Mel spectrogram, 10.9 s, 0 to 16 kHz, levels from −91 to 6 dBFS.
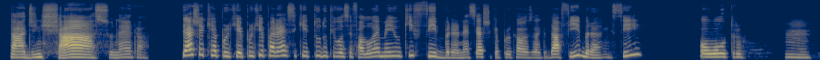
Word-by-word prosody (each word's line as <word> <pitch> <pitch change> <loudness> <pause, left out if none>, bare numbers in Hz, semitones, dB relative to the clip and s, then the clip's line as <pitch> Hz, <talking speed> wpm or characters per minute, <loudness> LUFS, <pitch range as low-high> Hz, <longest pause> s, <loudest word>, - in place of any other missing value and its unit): Tá 180 -1 +3
de 175 +3 -5
inchaço, 180 -4 +6
né, 180 +3 -9
tá 170 -4 -17 0.5
Você - - +2
acha 335 +2 +4
que 305 - -7
é - - +2
por 255 -3 -5
quê? 230 +1 +1
Porque 265 +6 -6
parece 275 0 0
que 265 0 -8
tudo 260 -1 -8
que 240 0 -14
você 225 -1 -5
falou 200 +1 -4
é 245 - -3
meio 250 +1 -4
que 290 +5 -6
fibra, 170 - -4
né, 165 +2 -11
você 200 - -4
acha 200 0 -3
que 185 - -10
é - - -14
por 180 0 -13
causa 165 -2 -7
da 185 -1 +3
fibra 215 - -4
em 180 - -22
si? 310 - -5 0.7
Ou 200 0 +2
outro 205 -1 0 0.6
Hum. 175 -2 -11
200 Hz, 195 wpm, -25 LUFS, 180-255 Hz, 0.7 s, inchaço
